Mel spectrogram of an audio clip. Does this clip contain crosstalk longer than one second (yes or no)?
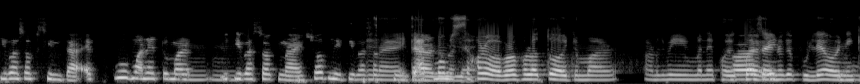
no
